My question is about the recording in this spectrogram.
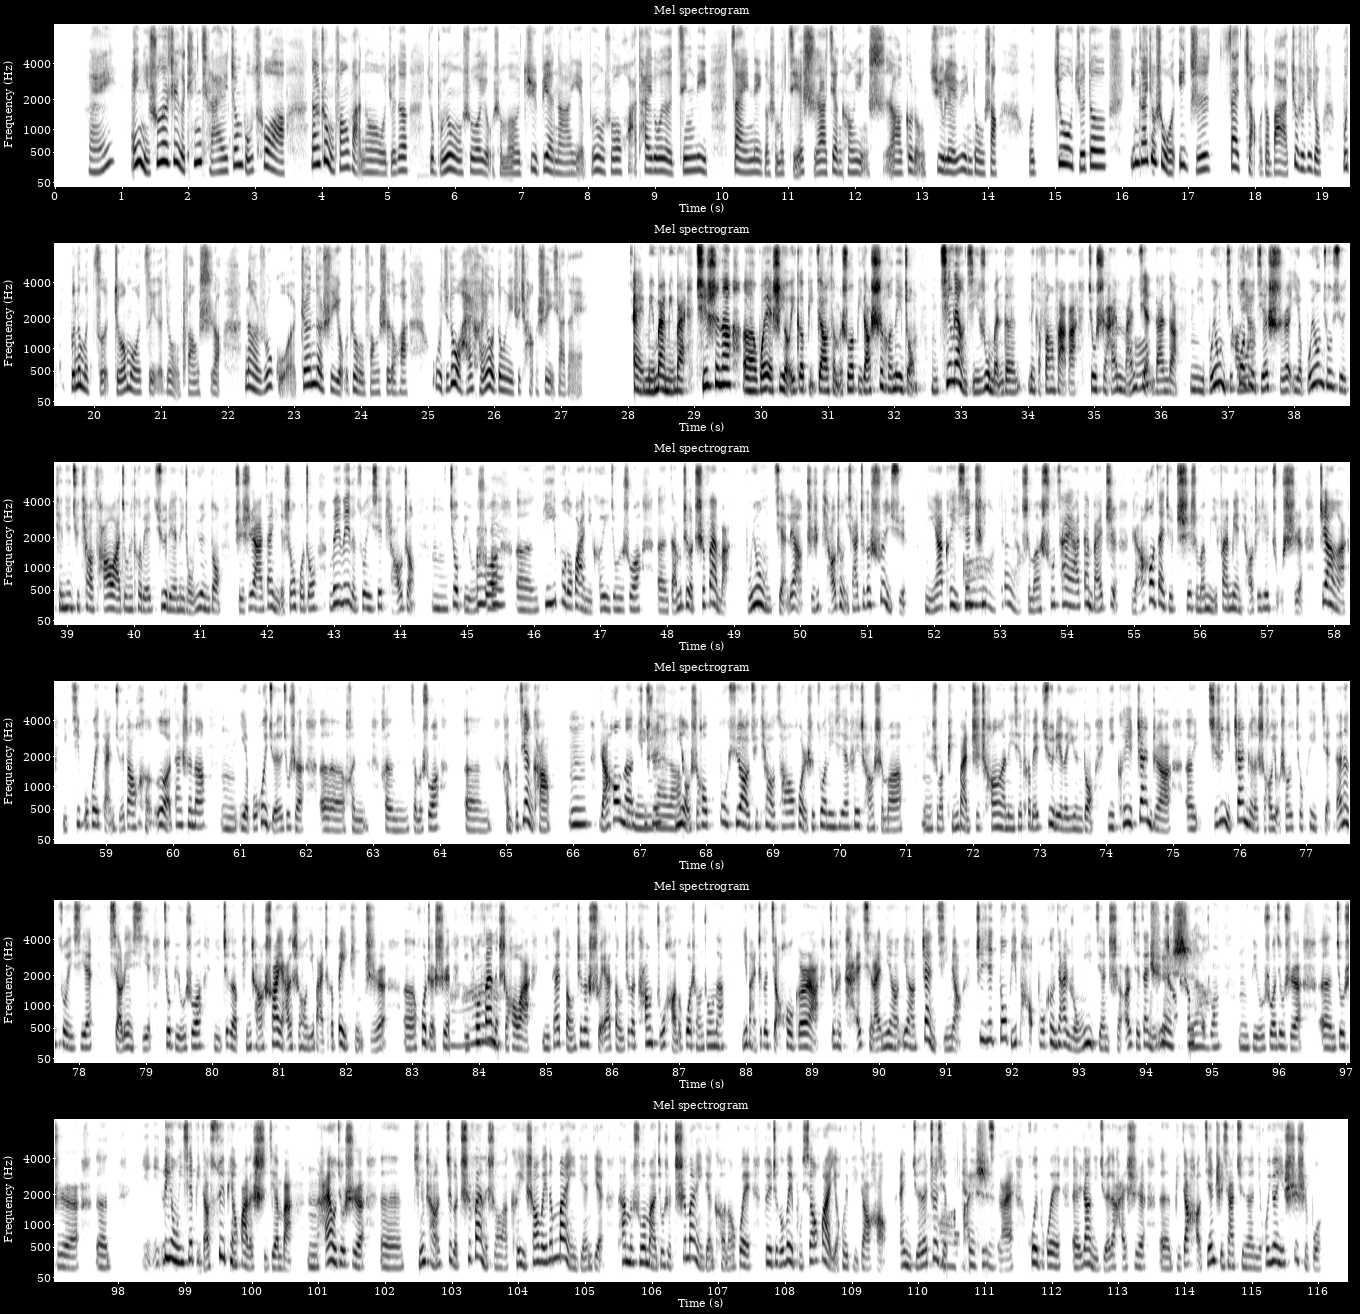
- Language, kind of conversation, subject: Chinese, advice, 如果我想减肥但不想节食或过度运动，该怎么做才更健康？
- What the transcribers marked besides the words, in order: other background noise; "花" said as "画"; teeth sucking; drawn out: "啊"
